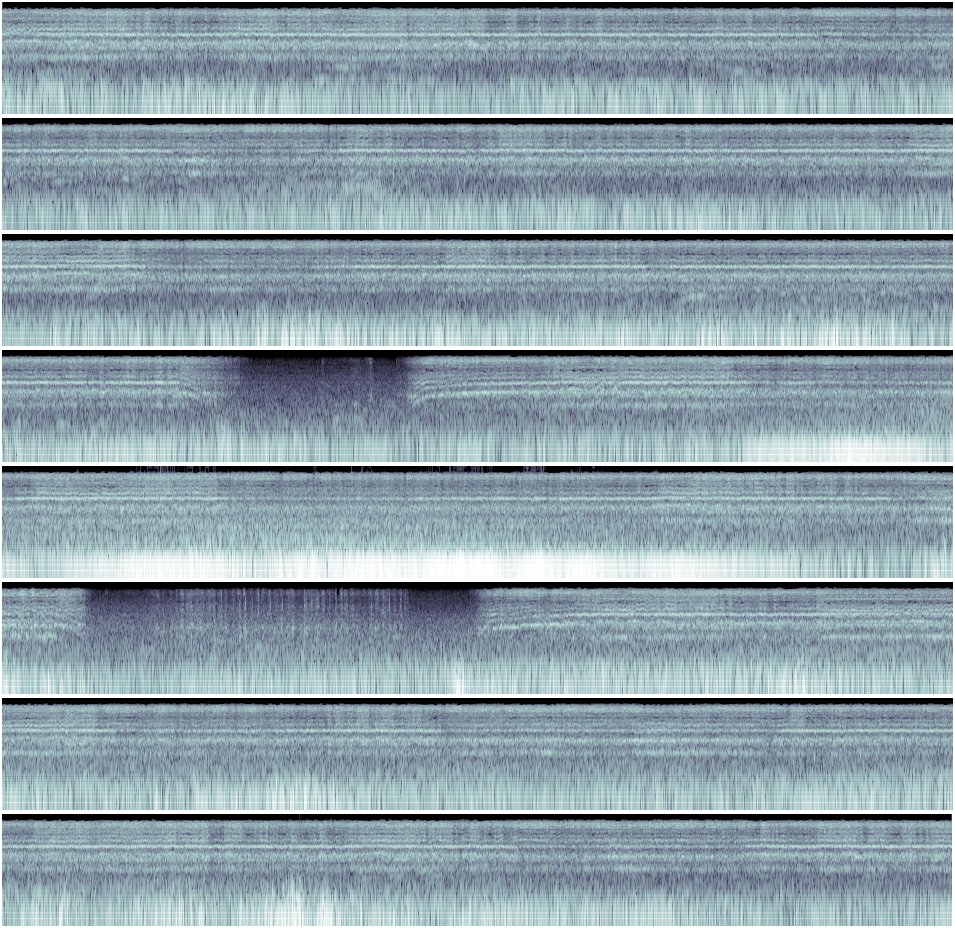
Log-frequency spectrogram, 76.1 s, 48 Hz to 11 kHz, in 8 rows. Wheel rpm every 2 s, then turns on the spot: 200, 200, 200, 200, 200, 200, 200, 200, 200, 200, 200, 200, 200, 200, 200, 50, 110, 200, 200, 200, 200, 200, 200, 190, 40, 40, 130, 200, 200, 200, 200, 200, 200, 200, 200, 200, 200, 200.
48-52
